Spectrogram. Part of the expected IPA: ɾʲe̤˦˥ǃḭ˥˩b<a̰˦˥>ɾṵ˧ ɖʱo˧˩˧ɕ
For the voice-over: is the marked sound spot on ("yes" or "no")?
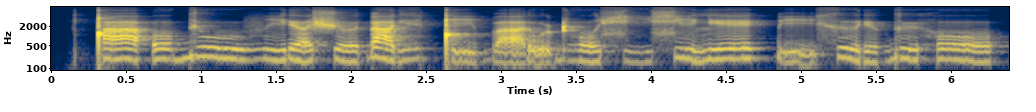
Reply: yes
